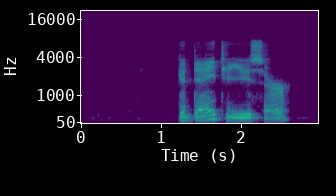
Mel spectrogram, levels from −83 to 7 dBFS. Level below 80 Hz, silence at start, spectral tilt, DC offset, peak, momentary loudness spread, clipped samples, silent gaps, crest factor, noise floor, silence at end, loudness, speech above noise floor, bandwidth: -72 dBFS; 1.2 s; -4 dB/octave; under 0.1%; -16 dBFS; 9 LU; under 0.1%; none; 18 dB; -81 dBFS; 0.4 s; -32 LUFS; 48 dB; 8 kHz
